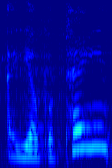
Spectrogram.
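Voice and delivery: ordinary delivery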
